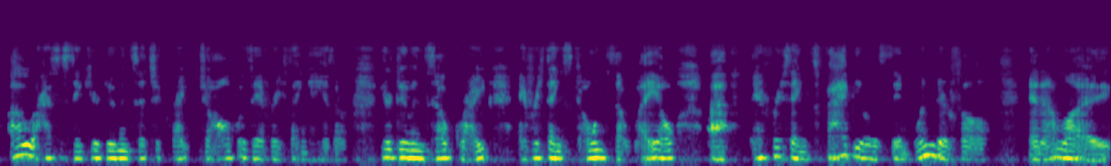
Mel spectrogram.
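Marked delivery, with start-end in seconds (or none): 0.1-9.9 put-on sugary, soothing, gushing fake sweetness. Retelling how the boyfriend gaslit her when she was mad: imitating a gaslighting boyfriend. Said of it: "he would, like, always, like, gaslight".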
